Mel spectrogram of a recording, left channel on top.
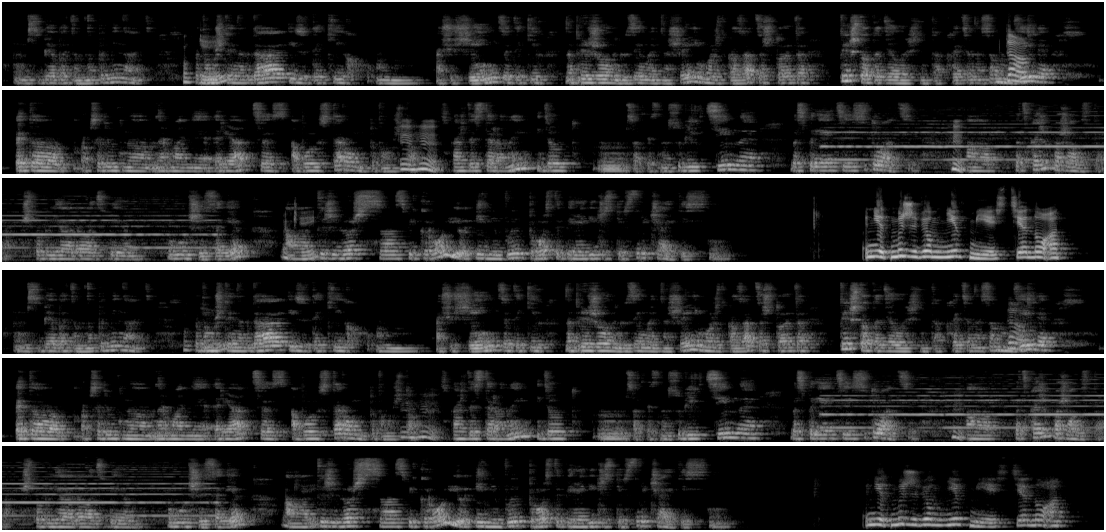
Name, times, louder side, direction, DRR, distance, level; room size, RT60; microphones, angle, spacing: voice 1, 0.1-1.7 2.0-8.0 8.4-10.8 11.2-15.2 15.5-16.6 17.0-20.1 20.7-20.9 21.3-23.4 23.7-29.3, right 1 dB, 15° right, -7 dB, 1.9 m, -30 dB
voice 2, 1.8-2.3 9.9-10.3 15.0-15.4 20.5-20.7 25.0-25.2 30.7-32.6, left 6 dB, 85° left, 12 dB, 0.3 m, -25 dB
sound 1, 19.2-24.2, equal, 60° right, 1.2 m, -33 dB
3.5 x 3.0 x 2.7 m, 0.39 s
head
